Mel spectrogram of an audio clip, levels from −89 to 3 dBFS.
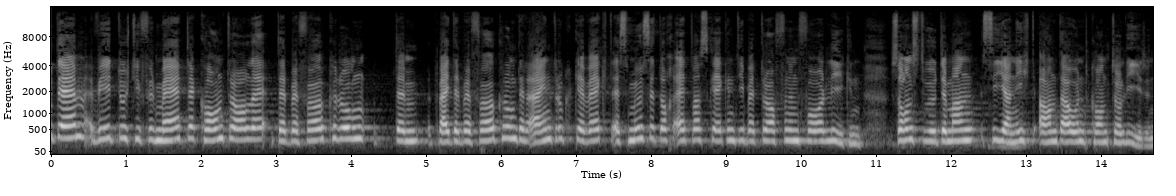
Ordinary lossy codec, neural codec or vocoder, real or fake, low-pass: none; none; real; 14.4 kHz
